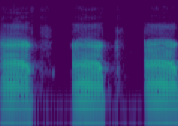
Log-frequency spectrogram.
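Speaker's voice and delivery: put-on space-invader alien voice. The speaker says 'ack, ack, ack' as a Mars Attacks alien voice impression. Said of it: "That is my impression of Mars Attacks".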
